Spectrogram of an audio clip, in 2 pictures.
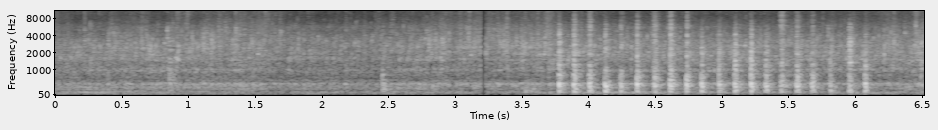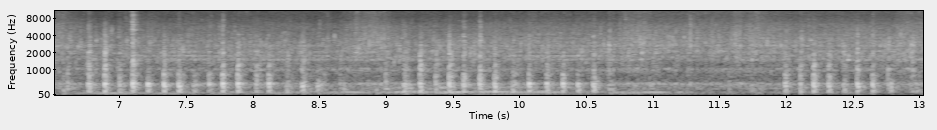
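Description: A spatula stirring a thin curry base in an aluminium pressure cooker, scraping and knocking against the pot in a fast, even rhythm of about six strokes a second. The strokes start about four seconds in and stop shortly before the end, with a brief burst again near the end, over the slosh of the liquid.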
